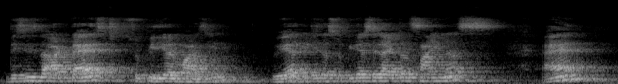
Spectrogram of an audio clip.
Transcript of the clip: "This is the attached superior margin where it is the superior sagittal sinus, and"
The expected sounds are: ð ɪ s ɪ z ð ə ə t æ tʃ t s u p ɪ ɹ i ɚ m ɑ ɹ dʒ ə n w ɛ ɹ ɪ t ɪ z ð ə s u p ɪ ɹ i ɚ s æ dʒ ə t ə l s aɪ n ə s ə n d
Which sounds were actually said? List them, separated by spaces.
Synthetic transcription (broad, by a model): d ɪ s ɪ z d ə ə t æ s t s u p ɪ ɹ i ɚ m ɑ ɹ dʒ ə n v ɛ ɹ ɪ t ɪ z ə s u p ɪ ɹ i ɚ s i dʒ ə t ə l s aɪ n ə s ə n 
